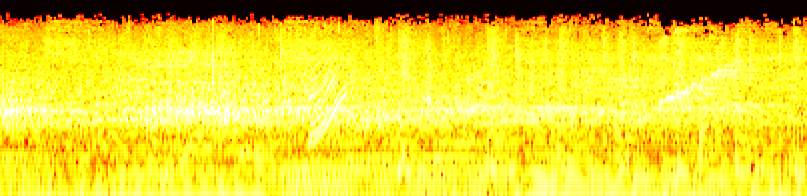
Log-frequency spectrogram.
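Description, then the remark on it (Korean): A talk show audience applauds loudly and steadily for several seconds to welcome a guest, a musical actor. The dense clapping is mixed with cheers, and a couple of rising whistles cut through. “박수로 환영해 주시기 바랍니다.”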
